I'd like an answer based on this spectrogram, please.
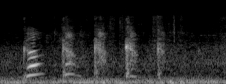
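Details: Alaskan Malamute puppy giving one short, high, rising yelp with clear overtones near the start, followed by a person calling it to come, over a low rumbling background.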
